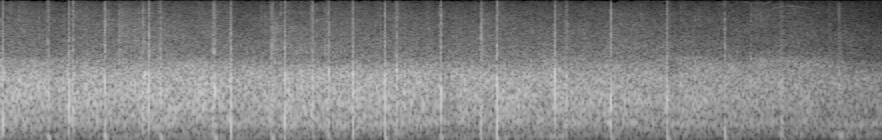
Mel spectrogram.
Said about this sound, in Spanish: yo quería que le diéramos un aplauso muy grande de bienvenida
